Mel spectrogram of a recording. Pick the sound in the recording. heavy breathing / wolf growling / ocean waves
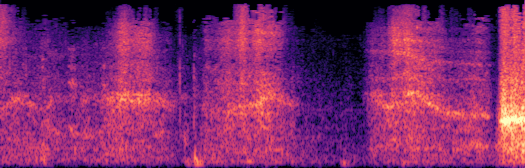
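heavy breathing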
